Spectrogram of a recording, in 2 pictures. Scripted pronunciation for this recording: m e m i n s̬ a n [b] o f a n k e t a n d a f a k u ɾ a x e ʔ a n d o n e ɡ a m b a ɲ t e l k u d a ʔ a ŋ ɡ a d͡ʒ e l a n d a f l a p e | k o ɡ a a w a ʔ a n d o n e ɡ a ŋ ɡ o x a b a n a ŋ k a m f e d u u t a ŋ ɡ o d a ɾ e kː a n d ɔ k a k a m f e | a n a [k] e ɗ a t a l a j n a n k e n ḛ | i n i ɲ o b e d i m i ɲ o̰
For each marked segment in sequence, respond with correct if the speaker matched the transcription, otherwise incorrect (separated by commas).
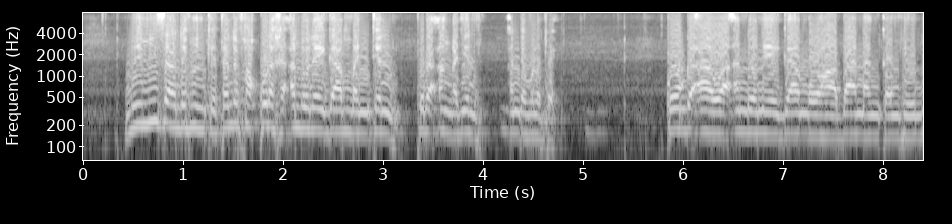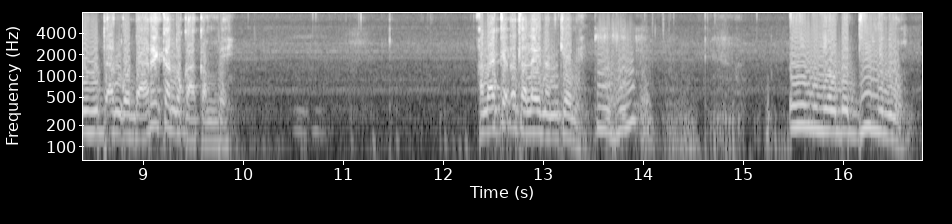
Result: incorrect, correct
